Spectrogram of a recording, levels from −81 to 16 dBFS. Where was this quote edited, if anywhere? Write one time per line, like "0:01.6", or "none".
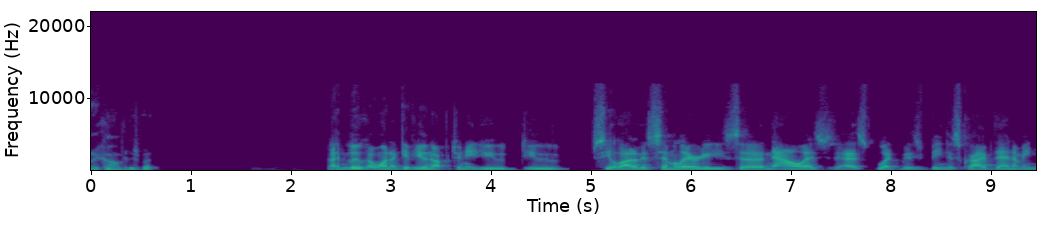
none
